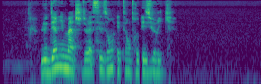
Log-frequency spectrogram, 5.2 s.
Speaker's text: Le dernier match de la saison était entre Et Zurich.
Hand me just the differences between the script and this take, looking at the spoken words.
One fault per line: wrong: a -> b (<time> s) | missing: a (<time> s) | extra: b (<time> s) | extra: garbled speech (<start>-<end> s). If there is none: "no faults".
no faults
